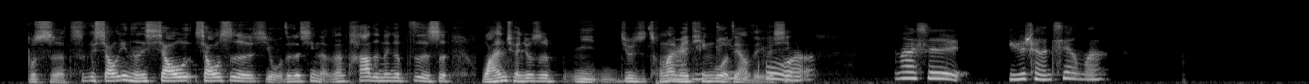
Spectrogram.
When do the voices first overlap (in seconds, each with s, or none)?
6.6 s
